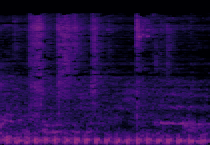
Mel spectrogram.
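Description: Auto-rickshaw engine idling with a steady low drone.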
